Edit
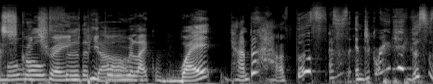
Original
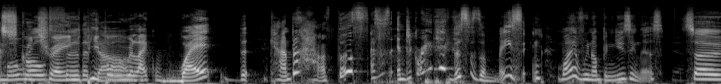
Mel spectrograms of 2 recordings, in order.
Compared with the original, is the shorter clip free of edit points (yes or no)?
no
